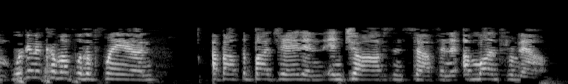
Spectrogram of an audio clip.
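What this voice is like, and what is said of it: Schumer impression, New York accent. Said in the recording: “I'm trying to do his New York accent ... Schumer”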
